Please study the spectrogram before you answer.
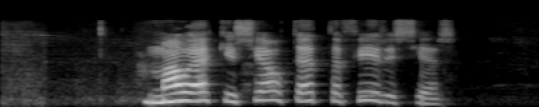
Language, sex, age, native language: Icelandic, female, 30-39, Icelandic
